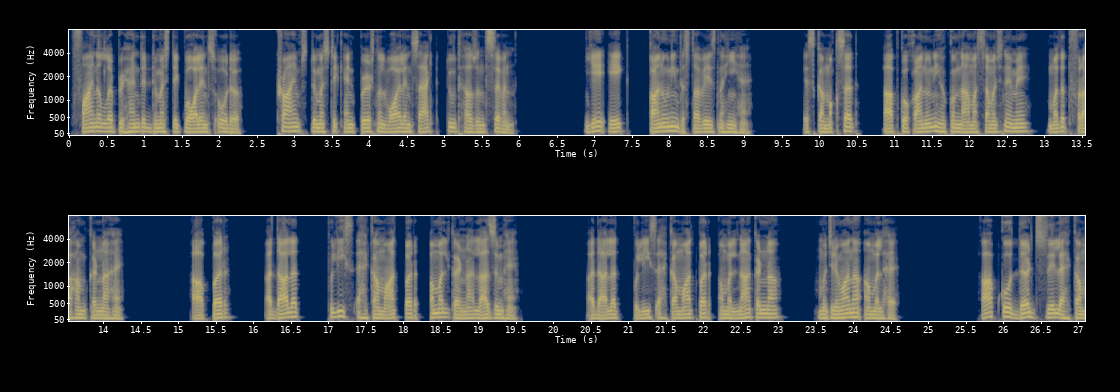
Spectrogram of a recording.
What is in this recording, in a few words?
introduction urdu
